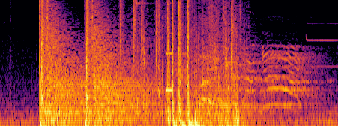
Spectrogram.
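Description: Video game gunfire cracks out in sharp bursts, one shot then a rapid volley of loud shots close together, with voices talking over the shooting.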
